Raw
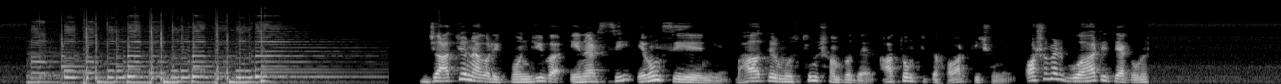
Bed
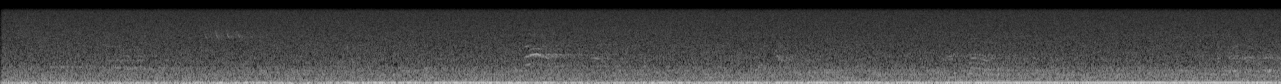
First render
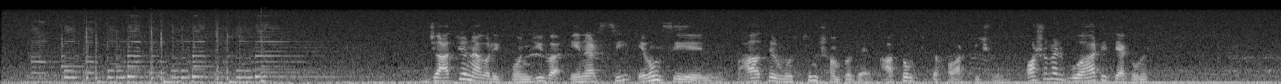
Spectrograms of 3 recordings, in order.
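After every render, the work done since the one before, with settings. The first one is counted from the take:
mix in bed −4.5 dB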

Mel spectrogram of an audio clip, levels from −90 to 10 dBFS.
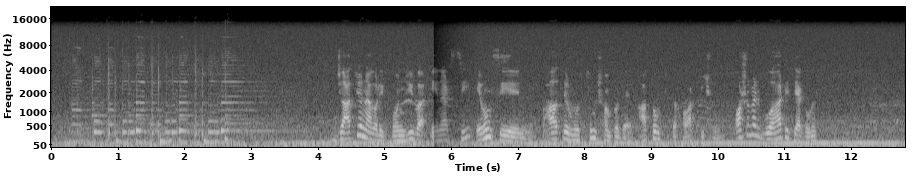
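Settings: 0:05.74–0:06.46: fade in, from −23.5 dB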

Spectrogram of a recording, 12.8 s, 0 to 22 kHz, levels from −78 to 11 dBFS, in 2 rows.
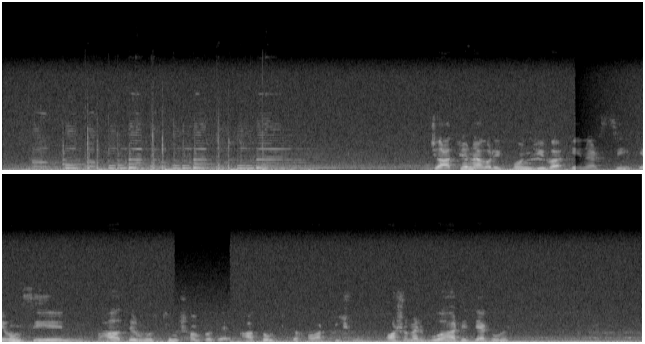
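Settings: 0:03.16–0:04.98: high-pass filter 200 Hz 24 dB per octave
0:08.14–0:08.70: band-pass filter 240–5,000 Hz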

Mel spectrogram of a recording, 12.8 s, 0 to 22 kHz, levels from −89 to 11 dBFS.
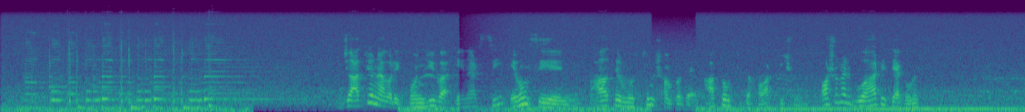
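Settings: level −2 dB

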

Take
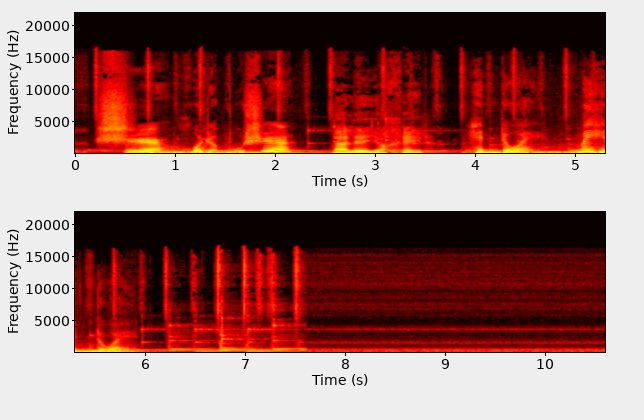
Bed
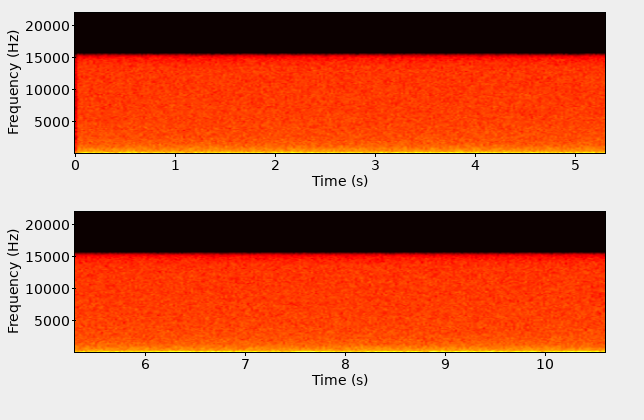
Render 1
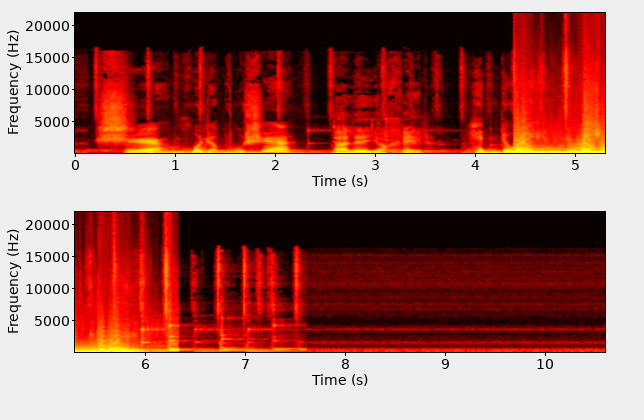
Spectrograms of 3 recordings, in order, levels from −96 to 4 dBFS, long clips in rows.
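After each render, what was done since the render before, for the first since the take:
0:04.37–0:06.33: leveller curve on the samples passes 5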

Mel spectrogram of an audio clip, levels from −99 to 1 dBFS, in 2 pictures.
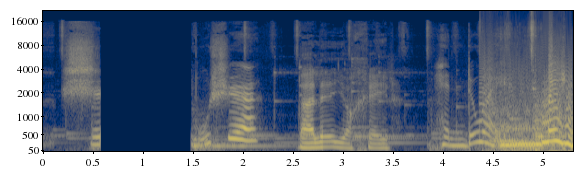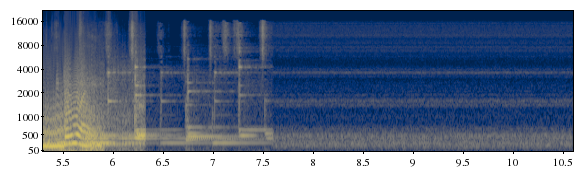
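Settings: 0:00.58–0:01.49: silence
0:02.80–0:04.58: downward compressor 5 to 1, threshold −26 dBFS
0:05.10–0:07.03: high-shelf EQ 4,200 Hz −10.5 dB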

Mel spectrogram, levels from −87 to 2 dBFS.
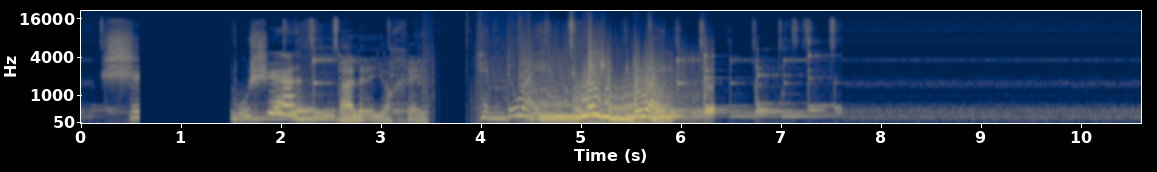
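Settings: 0:01.55–0:02.63: level that may fall only so fast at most 24 dB per second
0:03.40–0:04.49: centre clipping without the shift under −38 dBFS
0:05.84–0:07.03: high-shelf EQ 11,000 Hz −7.5 dB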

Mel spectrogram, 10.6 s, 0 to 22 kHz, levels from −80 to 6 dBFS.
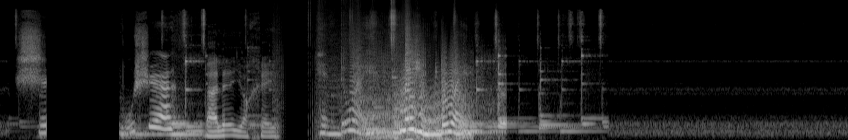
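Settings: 0:03.43–0:05.39: double-tracking delay 28 ms −3.5 dB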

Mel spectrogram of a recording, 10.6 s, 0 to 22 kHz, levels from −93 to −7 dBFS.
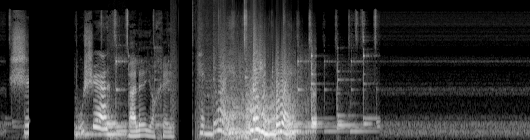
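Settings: notch filter 560 Hz, Q 15
dynamic equaliser 650 Hz, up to +5 dB, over −32 dBFS, Q 1.2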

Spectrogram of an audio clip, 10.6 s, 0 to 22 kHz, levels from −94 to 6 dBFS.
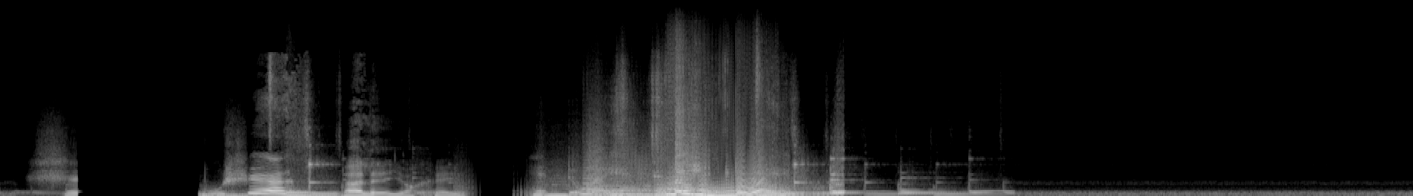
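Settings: low-pass that shuts in the quiet parts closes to 570 Hz, open at −16 dBFS
high-shelf EQ 12,000 Hz +7.5 dB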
